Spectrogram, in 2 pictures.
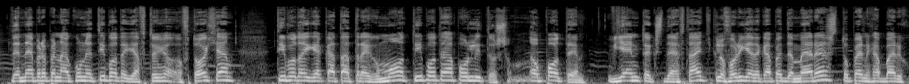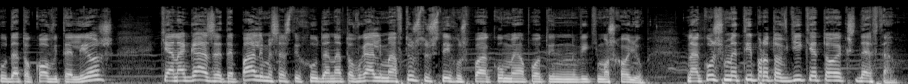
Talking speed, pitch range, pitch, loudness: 180 wpm, 130-180 Hz, 155 Hz, -16 LUFS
